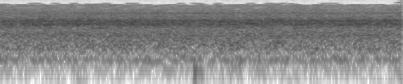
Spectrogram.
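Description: Steady machinery noise from filament production lines running, with a single soft low thump about halfway through.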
